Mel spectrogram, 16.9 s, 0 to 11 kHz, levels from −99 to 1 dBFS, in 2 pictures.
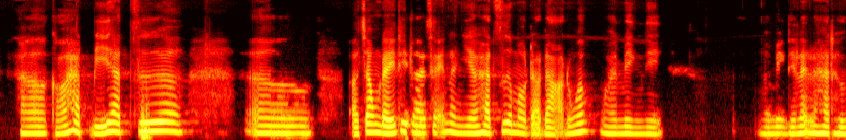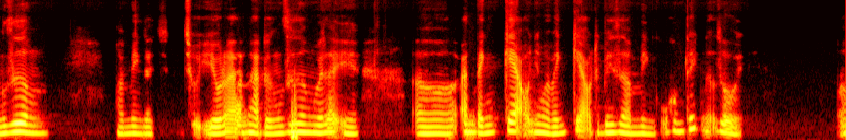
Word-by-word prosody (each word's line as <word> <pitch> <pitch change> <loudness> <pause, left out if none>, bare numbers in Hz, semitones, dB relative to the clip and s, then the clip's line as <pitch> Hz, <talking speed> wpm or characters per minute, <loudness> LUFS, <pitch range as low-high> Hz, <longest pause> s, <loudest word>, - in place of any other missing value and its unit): Ờ, 170 0 -1
có 165 +2 -2
hạt 210 0 +3
bí, 165 +4 +3
hạt 210 -2 +4
dưa, 215 -1 +5 0.6
ờ, 180 -5 -2 0.7
ở 155 - -1
trong 195 +1 +3
đấy 170 -1 +6
thì 210 - +3
là 175 -2 +2
sẽ 180 +3 -4
là 205 -1 +1
nhiều 175 -1 0
hạt 175 -2 +2
dưa 215 +2 +2
màu 175 -4 -1
đỏ - - 0
đỏ, 155 -1 0
đúng 175 +3 -1
không? 210 +1 0
Ngoài 165 -3 -3
mình 160 -1 -3
thì 155 -1 -4 1.0
ngoài 160 -1 -5
mình 165 0 -3
thì 160 - -1
lại 170 - +1
là 175 - +1
hạt 165 -1 +1
hướng 165 +1 +1
dương, 185 -3 +5 0.7
ngoài 160 -2 -5
mình 165 0 -3
là 160 - -2
ch - - -30 0.2
chủ - - -9
yếu 160 0 +1
là 100 - +1
ăn 185 - -1
hạt 180 -2 +1
hướng 165 +1 -1
dương 190 0 +3
với 180 0 +1
lại, 165 -2 -1 0.5
ờ, 165 0 -1
ăn 195 0 0
bánh 180 +1 0
kẹo, 220 -2 +2
nhưng 195 -1 +1
mà 175 - +1
bánh 165 +2 -1
kẹo 200 - -3
thì 180 - -9
bây 190 0 +2
giờ 185 -3 0
mình 165 -2 -4
cũng - - -12
không 215 -2 -3
thích 270 +3 -3
nữa - - -8
rồi. 80 -5 -1 0.9
Ờ, - - -6
175 Hz, 225 wpm, -21 LUFS, 165-195 Hz, 1.0 s, đấy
